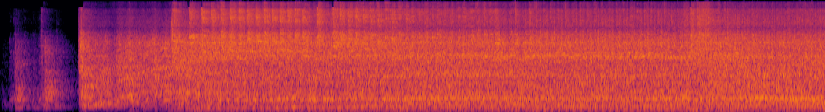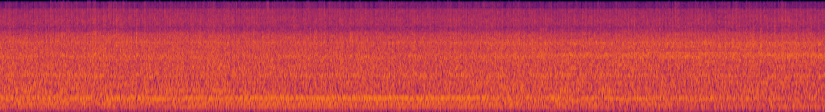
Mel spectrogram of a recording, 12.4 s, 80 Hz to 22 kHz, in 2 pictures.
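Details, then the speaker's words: Huskee Supreme 50-inch riding mower with a Briggs V-twin, after sitting, running on choke with smoke: fast but uneven, lumpy, stumbling beat, a misfire; the carb needs cleaning. "oh oh it's still not right what I'm doing is I'm trying to burn it off of The Buck of my pull up choke it work or it will fire the second ch and you can hear it there too"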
